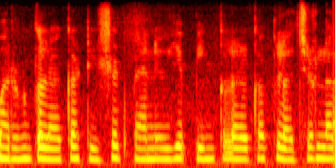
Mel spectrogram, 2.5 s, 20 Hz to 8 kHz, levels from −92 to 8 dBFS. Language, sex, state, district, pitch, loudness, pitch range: Hindi, female, Haryana, Rohtak, 200 Hz, -20 LUFS, 195-205 Hz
